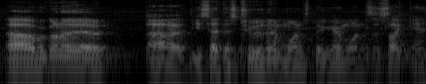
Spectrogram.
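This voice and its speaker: A man's voice: mid-range voice, level tone, moderate pace. A man playing a tabletop game, chatting casually and thinking aloud about the rules. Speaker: player.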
